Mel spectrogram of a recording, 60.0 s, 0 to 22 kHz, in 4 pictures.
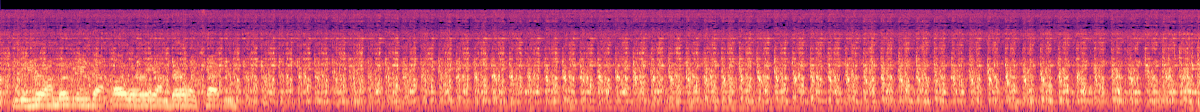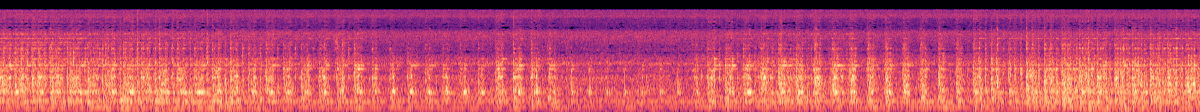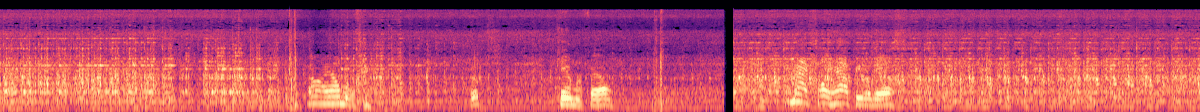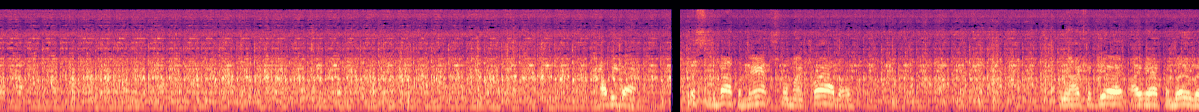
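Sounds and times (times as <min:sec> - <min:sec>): milling cutter chattering on metal: 0:00.0 - 0:59.9.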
